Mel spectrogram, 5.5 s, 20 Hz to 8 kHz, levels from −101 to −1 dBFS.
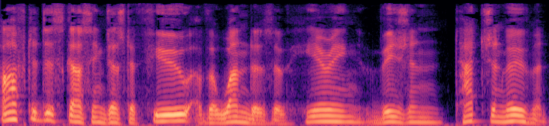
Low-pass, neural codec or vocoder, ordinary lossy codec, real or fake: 7.2 kHz; none; MP3, 48 kbps; real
